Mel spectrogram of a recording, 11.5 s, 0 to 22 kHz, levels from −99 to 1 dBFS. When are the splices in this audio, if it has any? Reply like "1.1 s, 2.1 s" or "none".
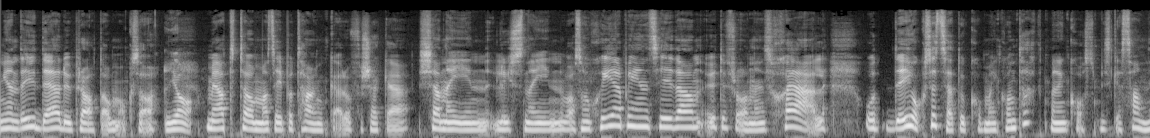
8.8 s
